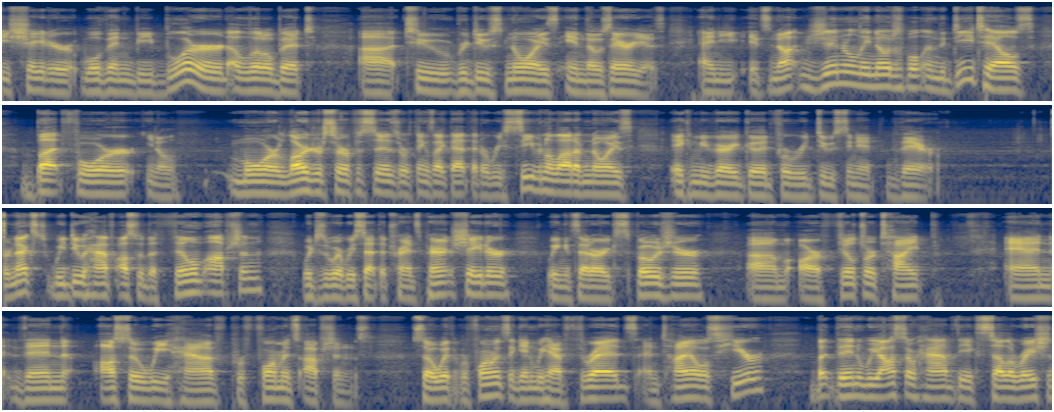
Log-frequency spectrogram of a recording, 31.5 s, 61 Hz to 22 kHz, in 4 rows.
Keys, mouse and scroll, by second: 20.9 click, 24.4 click.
